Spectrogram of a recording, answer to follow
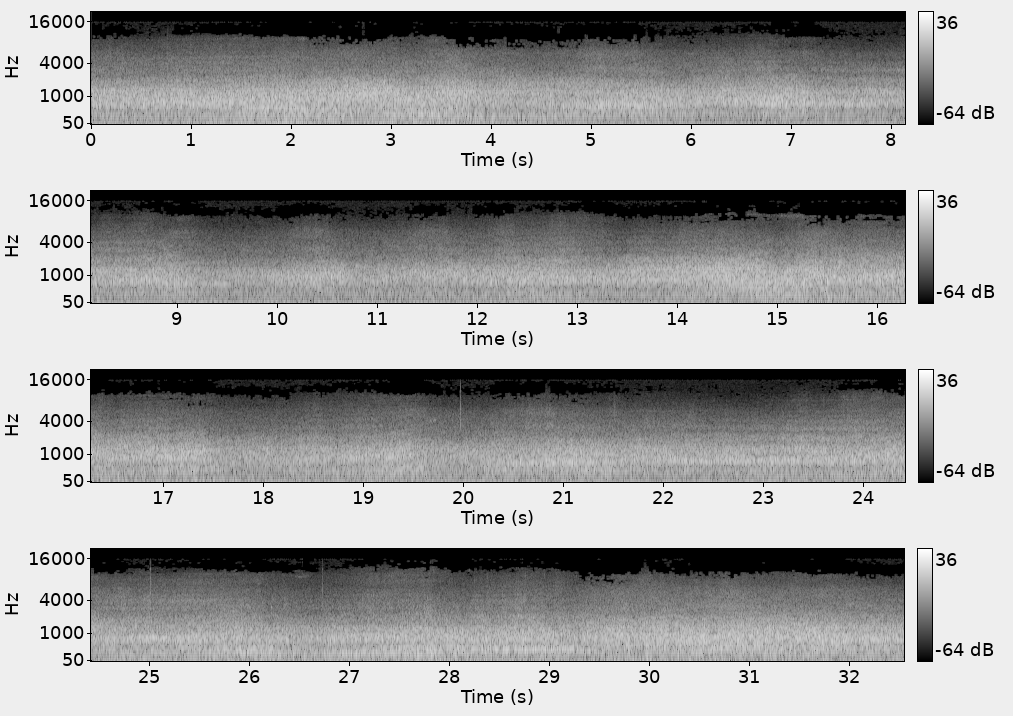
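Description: Heavy lorries and cars passing on a dual carriageway: a continuous rush of tyre and engine noise that swells and fades as each vehicle goes by.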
